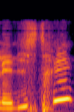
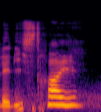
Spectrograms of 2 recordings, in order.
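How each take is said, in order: First: The name is pronounced the French way. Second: The name is pronounced the English way. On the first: The speaker calls it wrong. "je le prononçais en bon François français" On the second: The speaker calls it right. "tu le prononces mal là son pseudo"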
